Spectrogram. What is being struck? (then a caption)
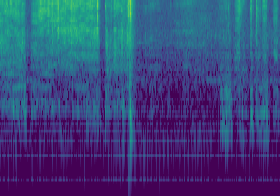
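Plastic laptop keyboard without keycaps. A cotton swab scrubs the exposed translucent plastic key mechanisms of a plastic laptop keyboard frame with the keycaps removed. The result is a dry, bright rubbing and scratching with a sharp click-like scrape near the middle. After a quieter pause, short scratchy strokes follow.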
